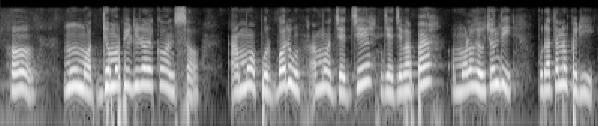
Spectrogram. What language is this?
Odia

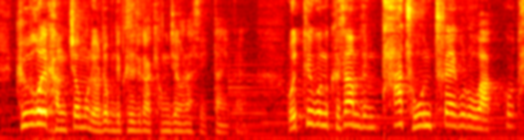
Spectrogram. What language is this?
Korean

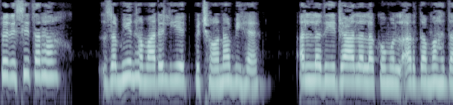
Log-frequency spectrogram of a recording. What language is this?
Urdu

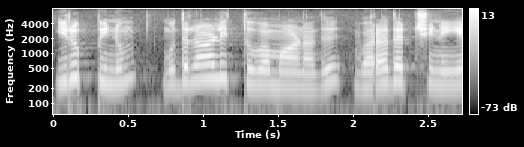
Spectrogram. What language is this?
Tamil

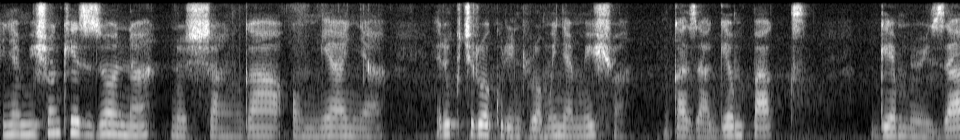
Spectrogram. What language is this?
Nyankole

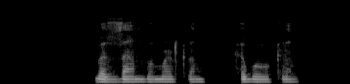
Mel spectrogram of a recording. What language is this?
Pashto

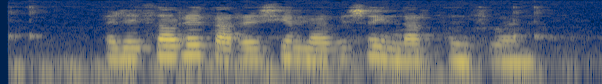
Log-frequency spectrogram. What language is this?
Basque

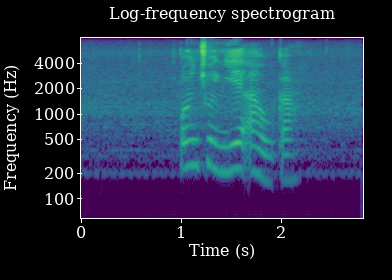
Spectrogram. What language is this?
Northern Sotho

